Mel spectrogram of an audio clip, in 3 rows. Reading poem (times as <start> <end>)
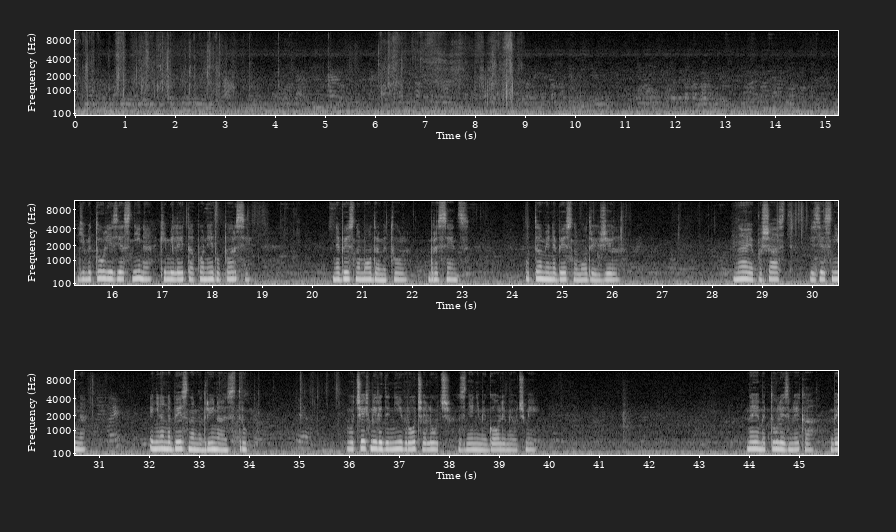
0.0 5.2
